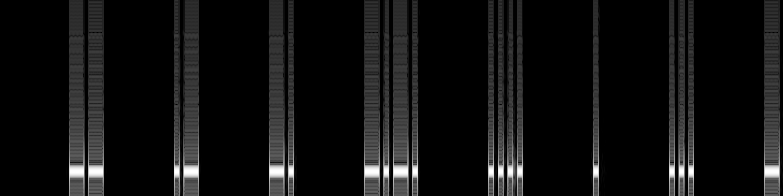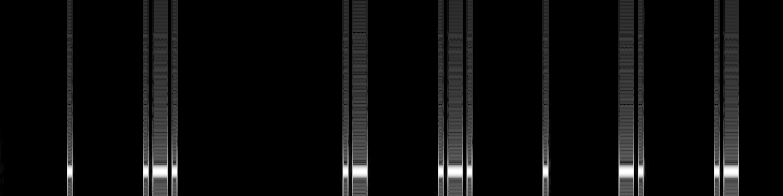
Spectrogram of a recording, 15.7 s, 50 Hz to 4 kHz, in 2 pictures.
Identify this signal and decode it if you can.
Morse code, heard as a keyed tone, about 25 wpm, spaced as for 10 wpm, 550 Hz. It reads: MANCHESTER ARENA
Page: news headlines in morse code at 10 wpm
